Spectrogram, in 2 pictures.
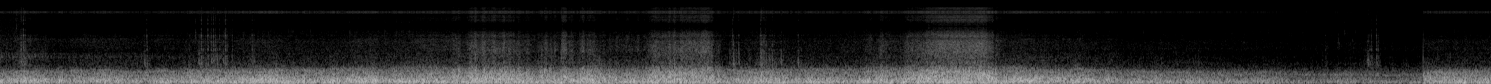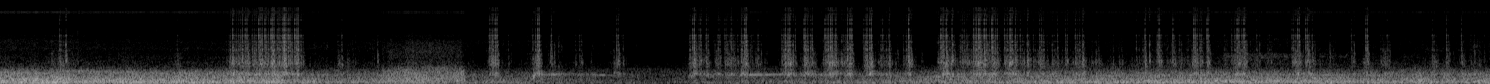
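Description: Xiaomi M365 electric scooter riding along a paved path: a steady low rumble of tyres on the path and wind, with a run of rattling clicks in the second half.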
